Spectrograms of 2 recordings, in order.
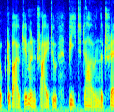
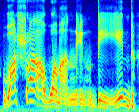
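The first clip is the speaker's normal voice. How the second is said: high, drawn-out indignant Toad; reckless shout; 8 semitones higher, much slower than usual. A narrator's reading. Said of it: "he shouted recklessly".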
